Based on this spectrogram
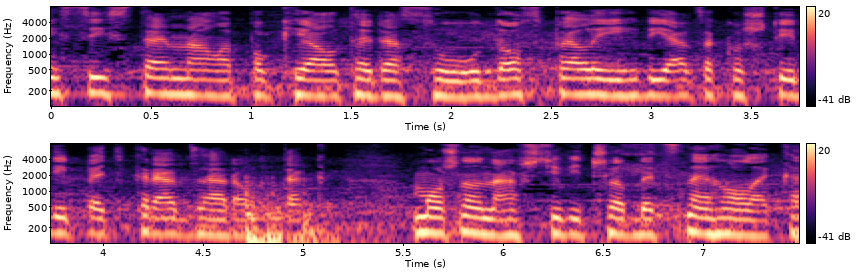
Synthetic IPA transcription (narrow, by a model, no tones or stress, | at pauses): isist̪ɛːmalɛpɔkɪalt̪ɛd̪asuːd̪ɔspɛliːɣʋɪad͡zakɔʃt̪iɾipɛckɾaːd̪zaɾɔkt̪ak | mɔʒnɔnaʊʃciːʋicfʃɛɔbɛt͡snɛːɦɔlɛka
